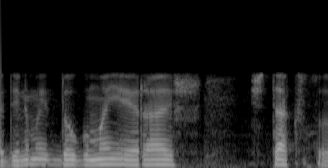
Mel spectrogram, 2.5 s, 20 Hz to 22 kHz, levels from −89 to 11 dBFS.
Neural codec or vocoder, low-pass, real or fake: vocoder, 22.05 kHz, 80 mel bands, WaveNeXt; 3.6 kHz; fake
